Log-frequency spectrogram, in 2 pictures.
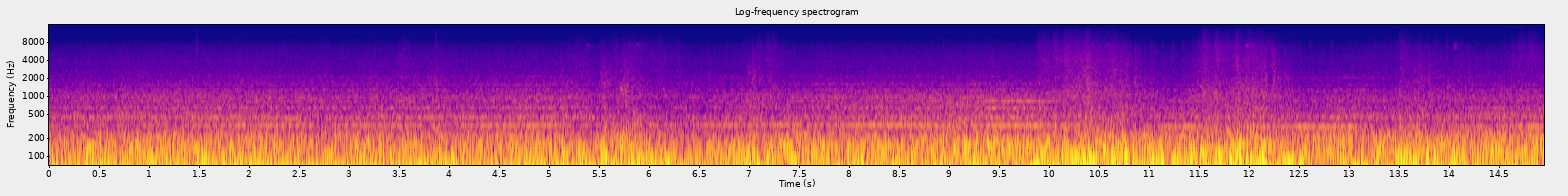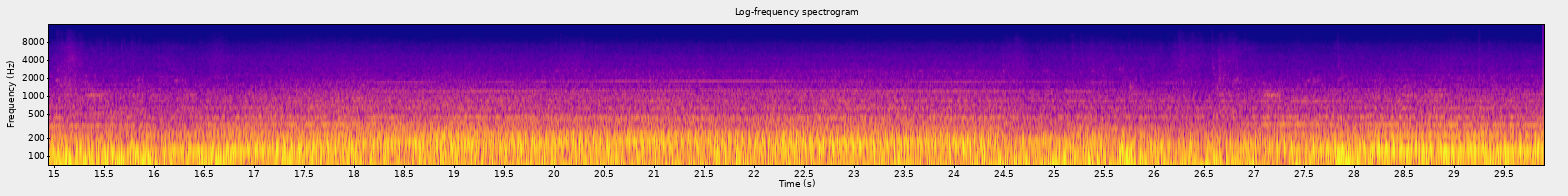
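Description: Inside a moving city transit bus: steady engine and road rumble, with two short hisses about ten seconds in and a stronger engine note from about halfway.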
